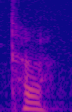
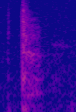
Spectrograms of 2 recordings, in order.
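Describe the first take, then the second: First: The t is made with a broad, heavy tongue contact. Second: The t is made lightly with the tongue tip. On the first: "the tav is more of a splat the your the tongue on the top of your the roof of your mouth" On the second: "the tet is more like a dainty t"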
